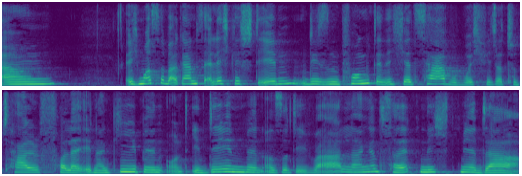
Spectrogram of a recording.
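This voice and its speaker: This is an unremarkable speaking voice from a woman, pitched fairly high with ordinary variation. She speaks at a fairly slow pace. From northern Germany (Schleswig-Holstein). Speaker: podcast host and business owner. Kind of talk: casual monologue.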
